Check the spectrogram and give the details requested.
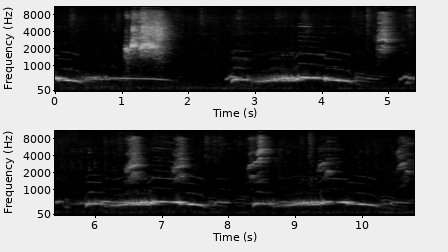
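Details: Spotted dove in thổ pháp song, used to rouse males and females: five low, rounded cooing phrases separated by short breaks, accompanied by frequent high chirps and a burst of twittering from other birds.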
